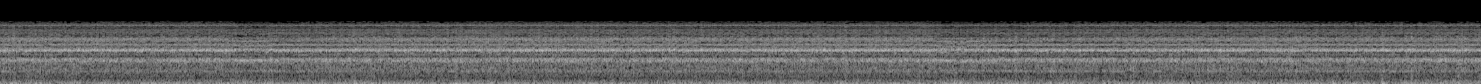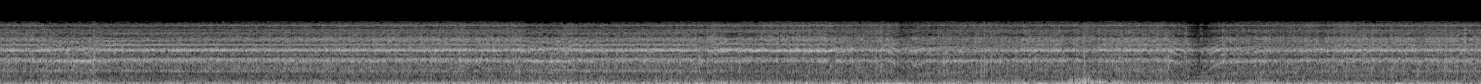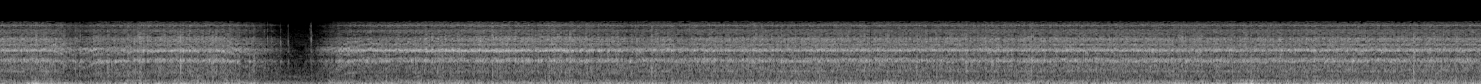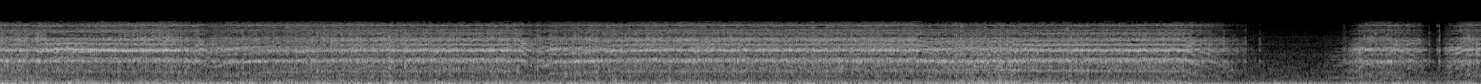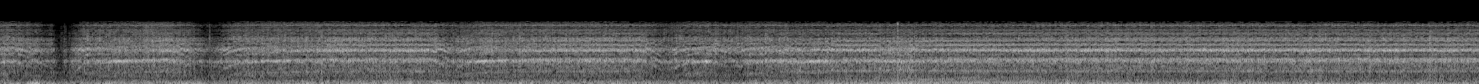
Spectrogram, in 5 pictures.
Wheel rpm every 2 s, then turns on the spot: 160, 160, 160, 160, 160, 160, 160, 160, 160, 160, 160, 150, 150, 130, 150, 140, 80, 160, 160, 160, 160, 160, 160, 140, 150, 150, 160, 160, 60, 60, 110, 150, 140, 130, 160, 160, 160.
none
